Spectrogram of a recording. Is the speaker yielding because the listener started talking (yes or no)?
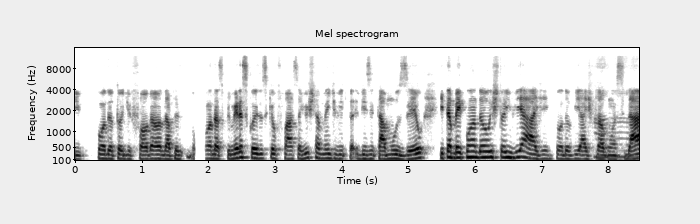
no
